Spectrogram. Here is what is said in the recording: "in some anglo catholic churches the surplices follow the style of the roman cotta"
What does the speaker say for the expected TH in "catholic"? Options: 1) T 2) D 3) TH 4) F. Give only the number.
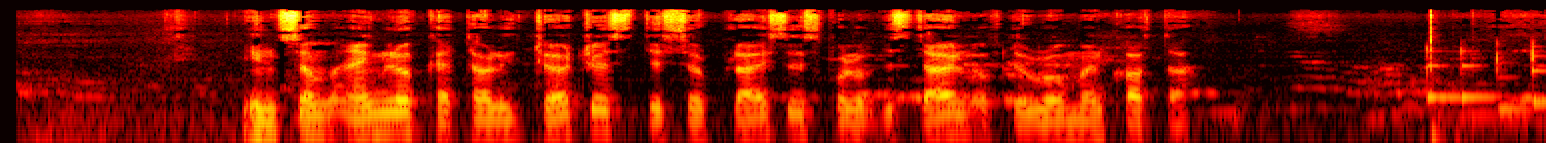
1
